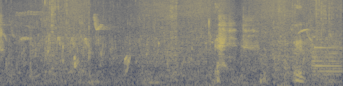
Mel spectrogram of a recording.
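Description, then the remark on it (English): The oars of a rowing boat dip and splash in water at a steady, unhurried rhythm as a resistance man rows off to Tangen Farm, with soft bursts every second or so over a constant wash of lapping water. “rowed off to Tangen Farm to pass on the news that Reidar Tikken Orkvisle had been arrested by the Nazis.”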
